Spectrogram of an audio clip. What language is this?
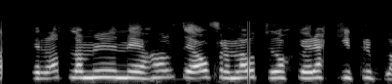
Icelandic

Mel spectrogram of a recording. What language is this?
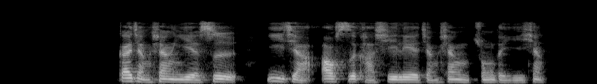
Chinese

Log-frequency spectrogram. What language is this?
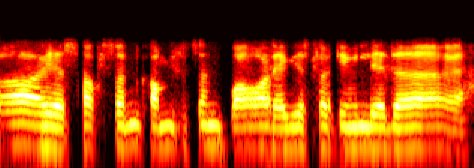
Nepali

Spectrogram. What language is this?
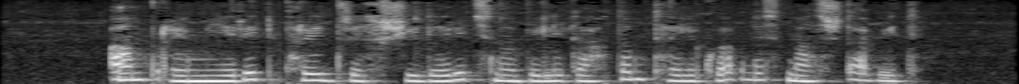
Georgian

